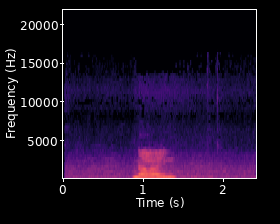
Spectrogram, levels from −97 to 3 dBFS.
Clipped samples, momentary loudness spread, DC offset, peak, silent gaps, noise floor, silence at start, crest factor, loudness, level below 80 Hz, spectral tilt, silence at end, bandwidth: under 0.1%; 24 LU; under 0.1%; -20 dBFS; none; -54 dBFS; 0.05 s; 18 dB; -32 LUFS; -66 dBFS; -7 dB/octave; 0 s; 13.5 kHz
